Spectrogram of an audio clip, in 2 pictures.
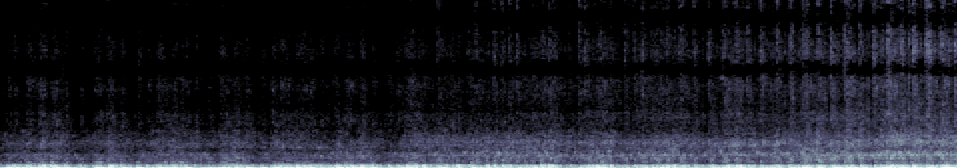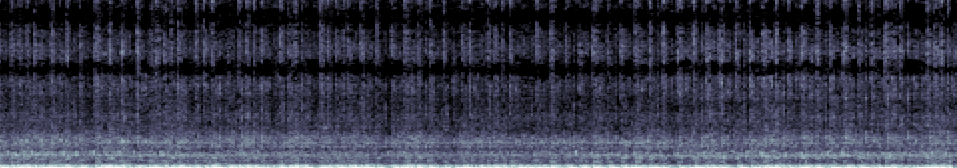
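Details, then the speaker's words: Drag race car cranks slowly and laboriously, about two to three turns a second, without firing, during a current-draw test; a bad battery cell is suspected, not confirmed. "Car is not gonna start. Oops, we got a problem."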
